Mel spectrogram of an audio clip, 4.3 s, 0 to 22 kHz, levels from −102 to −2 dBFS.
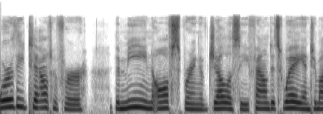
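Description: At 0.39 s the speech briefly hangs: for about 40 ms the last sound is drawn out and held, with a faint buzzy, slightly dipped quality, and at 0.45 s the speech resumes from the same point with nothing skipped. This is a short stall from a late packet. A packet arrived late, the jitter buffer ran dry, and the receiver stretched the previous audio to cover the gap. The 40 ms shift in delay pushes everything after it later by the same amount.

Almost immediately afterward, from 0.47 to 0.53 s, there is a short smear with a slight wobble. This is short concealed packet loss. About 40 ms of audio never reached the decoder. The receiver filled the gap by extending the preceding sound, continuing its pitch where it was voiced and using shaped noise where it was not, then blended back into the real signal. Unlike the stall, this 40 ms is actually lost. Both events ride on an Opus call path whose top end stops around 12 kHz.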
